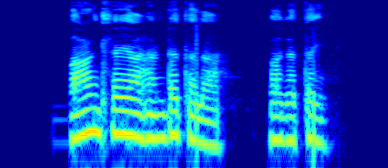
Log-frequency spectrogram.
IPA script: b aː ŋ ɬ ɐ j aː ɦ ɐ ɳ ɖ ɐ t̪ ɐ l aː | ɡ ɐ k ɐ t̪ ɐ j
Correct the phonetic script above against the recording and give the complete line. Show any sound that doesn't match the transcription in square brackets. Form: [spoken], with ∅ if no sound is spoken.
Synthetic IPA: b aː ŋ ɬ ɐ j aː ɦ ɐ ɳ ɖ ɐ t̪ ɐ l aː | [b] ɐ [ɡ] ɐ t̪ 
